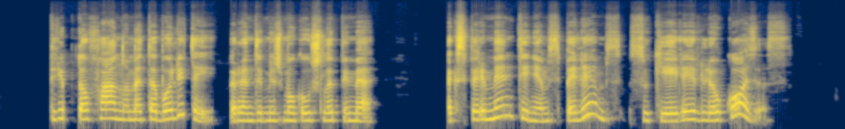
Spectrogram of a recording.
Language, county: Lithuanian, Šiauliai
